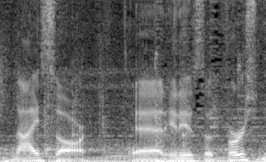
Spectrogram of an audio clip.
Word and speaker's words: NISAR: Are we am I pronouncing it right? Uh is it NISAR?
